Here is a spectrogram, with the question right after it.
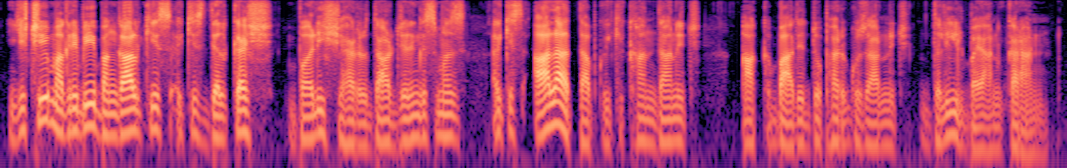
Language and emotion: Kashmiri, neutral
